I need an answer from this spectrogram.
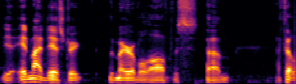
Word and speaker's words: Maryville: Maryville. It's pronounced Maryville if you're from there, but you would pronounce it Maryville, Maryville.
